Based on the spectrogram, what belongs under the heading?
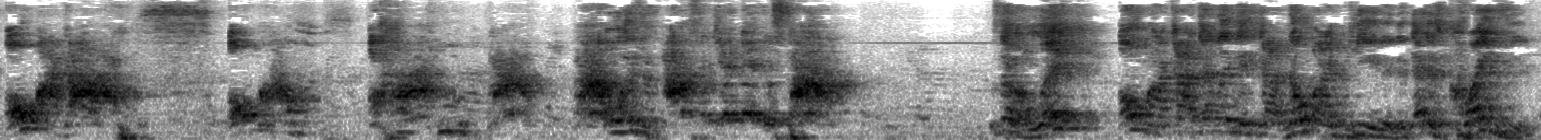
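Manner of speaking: squeaky, high voice of awe at nature; wide-eyed city guy discovering fresh air; amazed outsider. Retold or imitated. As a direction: gasp at trees like you've never seen them. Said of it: "you're like".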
